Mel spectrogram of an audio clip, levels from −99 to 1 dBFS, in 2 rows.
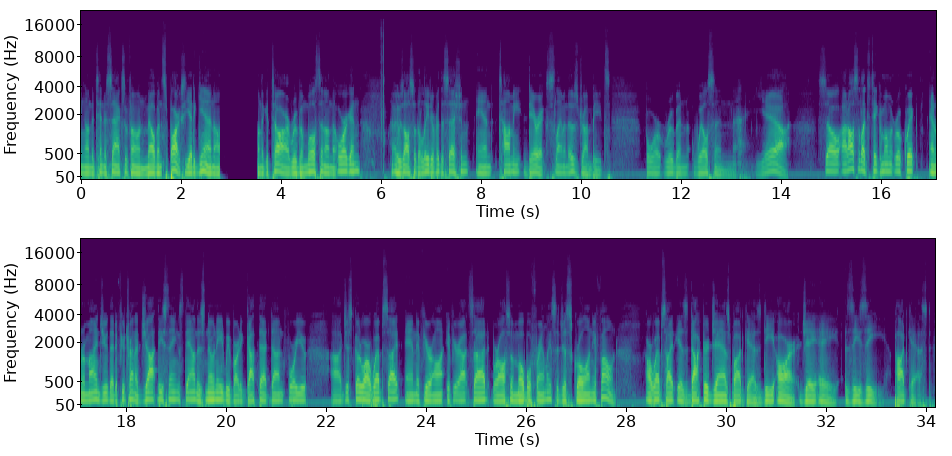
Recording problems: muffled; very; fading above 3.5 kHz
abrupt cut into speech; at the start
audio cutting out; at 3 s for 1 s

